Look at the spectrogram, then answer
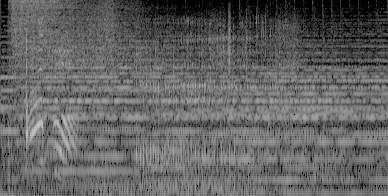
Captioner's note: grunting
